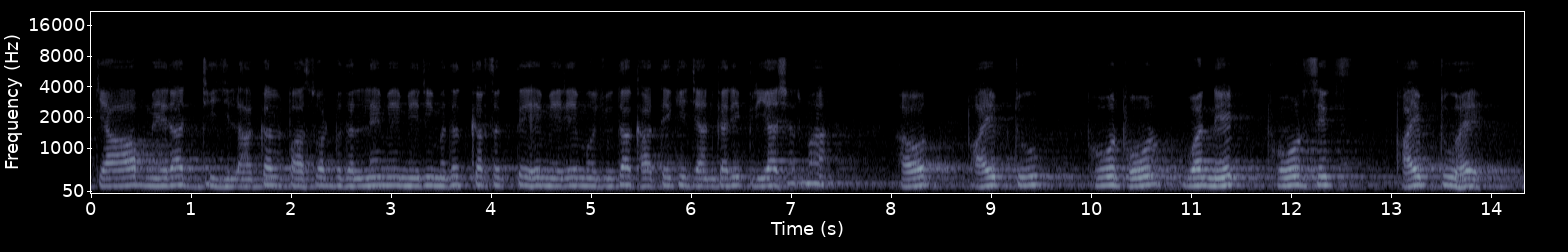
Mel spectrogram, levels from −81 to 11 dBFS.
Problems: none marked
